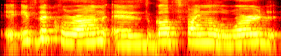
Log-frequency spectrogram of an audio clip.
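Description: A woman's voice: a little high, steady tone, unhurried, a bit bright. A woman whose first language is Hebrew, speaking as a panelist, critical and argumentative, thinking aloud with fillers. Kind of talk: casual online panel discussion.

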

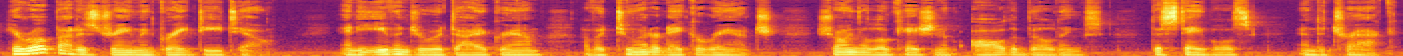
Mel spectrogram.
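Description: A man with a deep, low voice reads an uplifting story aloud as its narrator. His phrasing is deliberate and measured, with pauses along the way. There is noticeable noise and hum behind him. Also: darkish tone. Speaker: story reader, host. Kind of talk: scripted inspirational story narration.

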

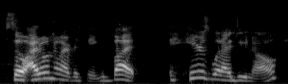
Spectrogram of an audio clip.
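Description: A woman's voice: mid-range voice, sing-song, brisk, a little mellow, no room sound, rough recording. A young woman from Sudan, a university student, speaking as a podcast guest in a chatty way, with many fillers and restarts. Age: young adult. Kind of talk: casual interview talk.

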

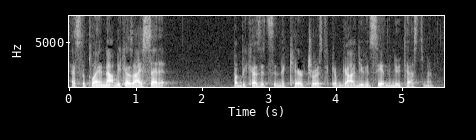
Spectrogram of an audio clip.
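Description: Male pastor, low voice, emphatic and earnest, repeats phrases for stress. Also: steady tone, fast. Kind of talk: sermon with closing prayer.

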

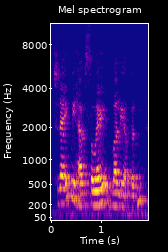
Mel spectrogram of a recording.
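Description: A woman's voice: medium pitch, animated, normal speed, darkish tone. A woman hosting an interview show, asking friendly, curious questions. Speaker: podcast host. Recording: echoey room, mic at a distance.

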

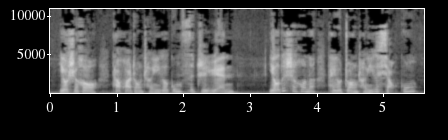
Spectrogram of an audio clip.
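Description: A woman narrating a radio detective drama in a dramatic, animated storytelling manner. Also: mid-range voice. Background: music bed.

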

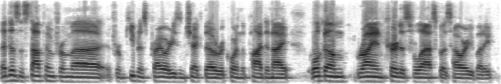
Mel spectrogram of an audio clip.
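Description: A man's voice: on the low side, level tone, moderate pace, few pauses, dull audio, a little hiss or hum. A man hosting a casual podcast, teasing his co-hosts and laughing often. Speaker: podcast host. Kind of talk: casual chat.

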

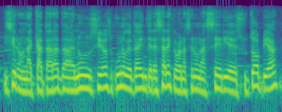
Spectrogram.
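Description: A man's voice: fairly high pitch, rapid-fire, dark tone, soft background music. A man with a Rioplatense Argentine accent, speaking as an entertainment columnist in a casual radio chat, chatty and informative with many filler sounds. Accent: Rioplatense Spanish.

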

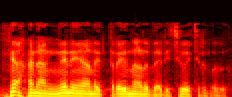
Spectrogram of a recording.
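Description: An actor playing a wounded, world-weary young husband in a radio drama, sardonic and melancholy, speaking in measured phrases. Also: male voice, low voice, gravelly, a little mellow, faint music behind. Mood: melancholy, probing. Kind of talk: Malayalam radio drama acting.

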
